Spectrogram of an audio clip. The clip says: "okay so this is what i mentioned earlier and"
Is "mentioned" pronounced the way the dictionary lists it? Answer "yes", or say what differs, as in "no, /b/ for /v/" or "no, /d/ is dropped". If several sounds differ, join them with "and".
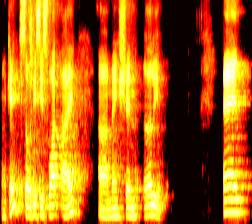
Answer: no, /d/ is dropped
